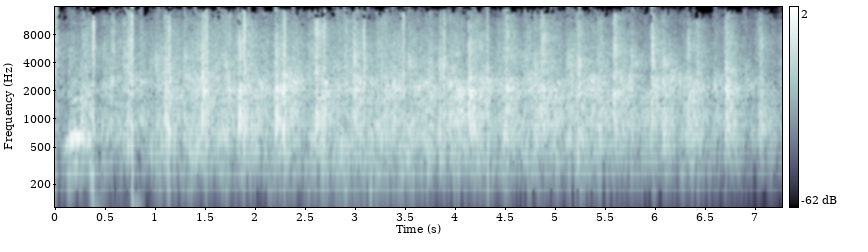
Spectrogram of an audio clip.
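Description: An audience applauds steadily for several seconds, a dense wash of many hands clapping at an even loudness, with a few sharper individual claps standing out near the start.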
